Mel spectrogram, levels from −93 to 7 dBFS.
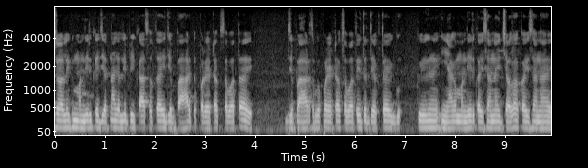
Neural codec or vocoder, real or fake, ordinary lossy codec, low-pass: none; real; none; none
